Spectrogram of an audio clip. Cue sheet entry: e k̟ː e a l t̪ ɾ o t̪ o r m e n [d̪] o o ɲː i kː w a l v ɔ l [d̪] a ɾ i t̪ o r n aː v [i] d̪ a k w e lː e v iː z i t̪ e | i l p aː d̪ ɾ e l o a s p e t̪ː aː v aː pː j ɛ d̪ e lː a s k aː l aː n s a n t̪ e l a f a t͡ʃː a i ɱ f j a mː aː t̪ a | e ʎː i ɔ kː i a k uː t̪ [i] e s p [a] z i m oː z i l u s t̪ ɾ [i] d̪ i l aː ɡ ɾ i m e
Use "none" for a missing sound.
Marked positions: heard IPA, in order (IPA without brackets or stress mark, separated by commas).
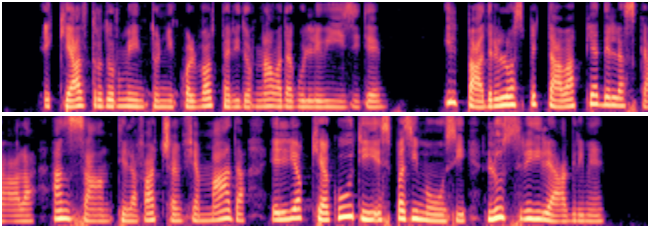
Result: t̪, t̪, a, i, a, i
